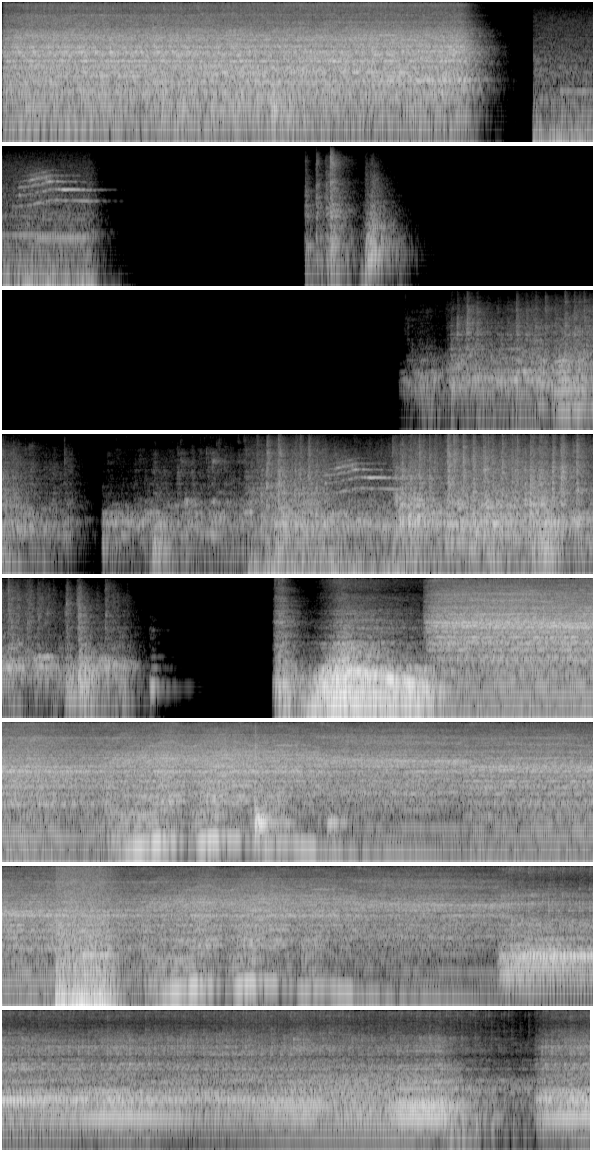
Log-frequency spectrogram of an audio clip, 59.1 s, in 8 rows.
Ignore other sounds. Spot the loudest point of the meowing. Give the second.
45 s.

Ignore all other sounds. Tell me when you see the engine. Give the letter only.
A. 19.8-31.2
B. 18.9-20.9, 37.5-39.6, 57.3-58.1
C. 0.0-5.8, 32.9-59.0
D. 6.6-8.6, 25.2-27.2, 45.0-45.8
C.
